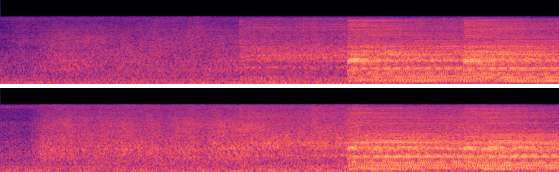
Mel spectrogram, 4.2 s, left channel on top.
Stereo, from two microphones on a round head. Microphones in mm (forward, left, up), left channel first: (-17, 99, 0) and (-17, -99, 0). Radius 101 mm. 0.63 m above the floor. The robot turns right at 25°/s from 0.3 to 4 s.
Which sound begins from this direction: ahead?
A chime, at 1.8 s.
